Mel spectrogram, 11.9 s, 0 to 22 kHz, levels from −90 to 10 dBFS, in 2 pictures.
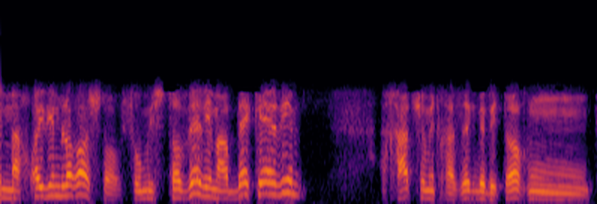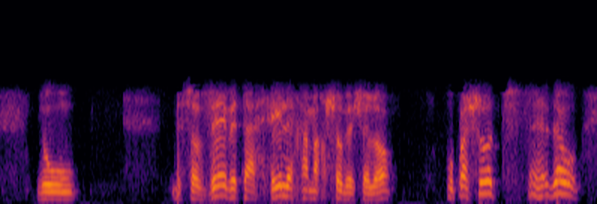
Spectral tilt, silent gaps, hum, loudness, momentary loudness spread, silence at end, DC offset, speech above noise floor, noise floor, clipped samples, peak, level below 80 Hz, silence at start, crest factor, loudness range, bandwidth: -9.5 dB/octave; none; none; -26 LUFS; 10 LU; 0 s; under 0.1%; 34 dB; -60 dBFS; under 0.1%; -10 dBFS; -66 dBFS; 0 s; 16 dB; 3 LU; 4.3 kHz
